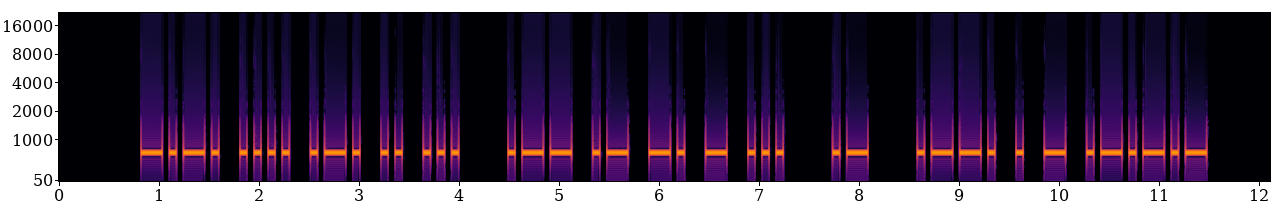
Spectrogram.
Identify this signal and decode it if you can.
Morse code, heard as a keyed tone, about 17 wpm, 700 Hz. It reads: CHRIS WANTS A PET.
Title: Easy Phrases 17wpm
